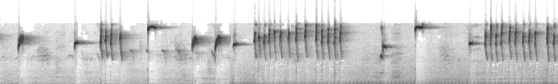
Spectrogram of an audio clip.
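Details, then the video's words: Konin bird performing an energetic fighter song packed with cililin imitations, meant for training other birds: repeated shrill upward whistles alternating with quick rattling series of high chips, rhythm steady and insistent, over a faint low hum. "Burung konin gacor, ngobra, fighter full isian cililin"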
